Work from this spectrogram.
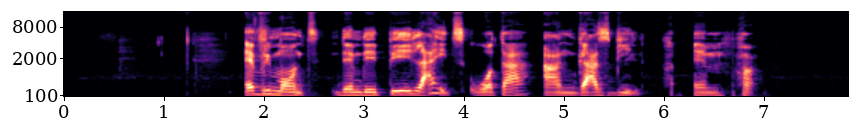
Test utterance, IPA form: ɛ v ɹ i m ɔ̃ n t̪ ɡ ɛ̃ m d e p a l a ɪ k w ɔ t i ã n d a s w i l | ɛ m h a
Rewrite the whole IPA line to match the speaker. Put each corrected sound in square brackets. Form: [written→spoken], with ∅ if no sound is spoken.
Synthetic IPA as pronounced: ɛ v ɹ i m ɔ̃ n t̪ [ɡ→d] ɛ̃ m d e p [a→e] l a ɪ [k→t] w ɔ t [i→a] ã n [d→ɡ] a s [w→b] i l | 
